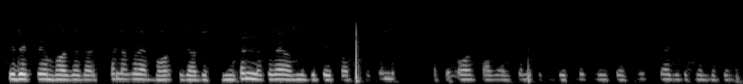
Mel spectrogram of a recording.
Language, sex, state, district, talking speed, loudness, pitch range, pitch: Hindi, female, Bihar, Purnia, 135 wpm, -24 LUFS, 215-235 Hz, 220 Hz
